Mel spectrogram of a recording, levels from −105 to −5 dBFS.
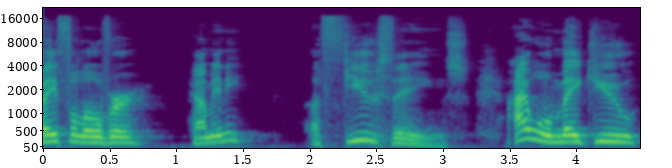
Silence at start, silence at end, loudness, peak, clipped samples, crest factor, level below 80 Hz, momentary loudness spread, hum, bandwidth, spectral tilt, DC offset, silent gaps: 0 s; 0 s; -30 LUFS; -14 dBFS; under 0.1%; 16 dB; -66 dBFS; 19 LU; none; 17.5 kHz; -6.5 dB/octave; under 0.1%; none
